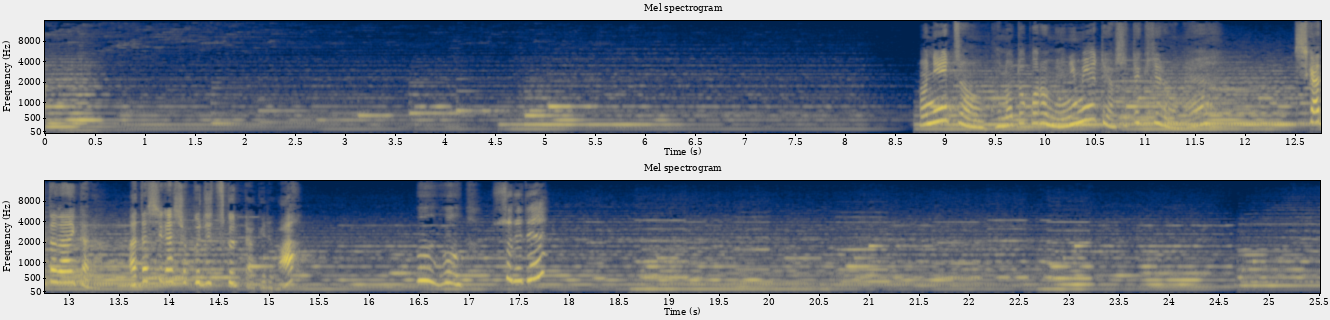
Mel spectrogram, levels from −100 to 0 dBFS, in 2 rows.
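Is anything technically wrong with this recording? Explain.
Yes. A noise suppressor meant for speech has been left on for the whole clip. It treats steady, sustained parts of the sound as noise and pulls them down, while attacks pass. The level swings by around 10 dB, so the sound pumps and thins.

The sound is cut by the noise suppressor at 0.59 to 3.64 s, 6.37 to 8.68 s, 15.45 to 16.24 s, 18.07 to 18.63 s, 20.04 to 20.72 s, 22.12 to 22.71 s, 23.27 to 23.72 s, and 24.32 s to the end. Held parts sink by about 6 dB, about 4 dB at 23.27 s, and their tails shorten.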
